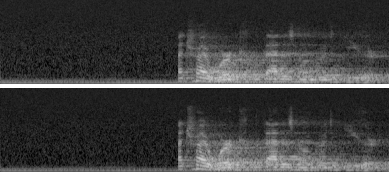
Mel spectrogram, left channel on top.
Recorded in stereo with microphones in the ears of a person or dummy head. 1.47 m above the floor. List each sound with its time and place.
1.8 s a man speaking: 10° right (ahead or behind), 0.8 m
